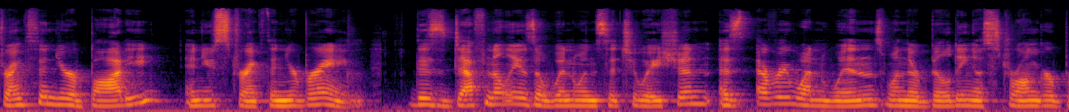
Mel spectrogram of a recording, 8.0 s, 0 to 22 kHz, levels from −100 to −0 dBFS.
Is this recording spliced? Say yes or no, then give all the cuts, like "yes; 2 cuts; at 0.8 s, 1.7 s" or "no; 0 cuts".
no; 0 cuts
